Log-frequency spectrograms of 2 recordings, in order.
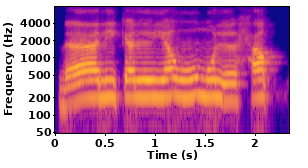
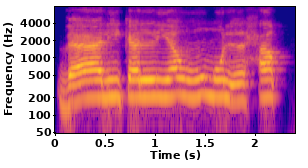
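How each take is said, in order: Both takes have the same delivery.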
